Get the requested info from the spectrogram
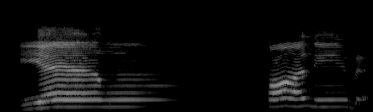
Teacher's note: Nun mati bertemu qaf. Pangkal hidung dan qaf tebal, pangkal lidah naik, bagi tebal. Dengung tebal.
